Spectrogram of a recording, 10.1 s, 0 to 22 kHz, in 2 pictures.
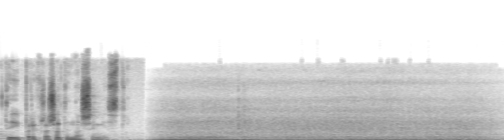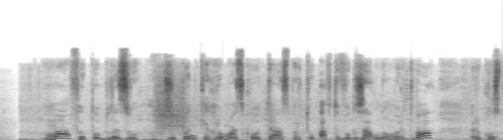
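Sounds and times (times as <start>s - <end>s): road noise hum: 1.0s - 10.0s
passing car engine and tyres: 1.4s - 5.5s.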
